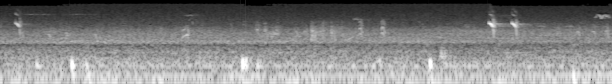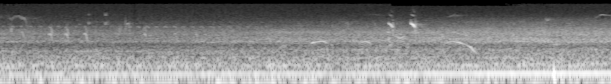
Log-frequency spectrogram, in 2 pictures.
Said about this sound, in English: Flying lower again, going to a nearby pine. Stop. Chittering on the way in. Perched in the pine immediately behind the net. Chitter.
